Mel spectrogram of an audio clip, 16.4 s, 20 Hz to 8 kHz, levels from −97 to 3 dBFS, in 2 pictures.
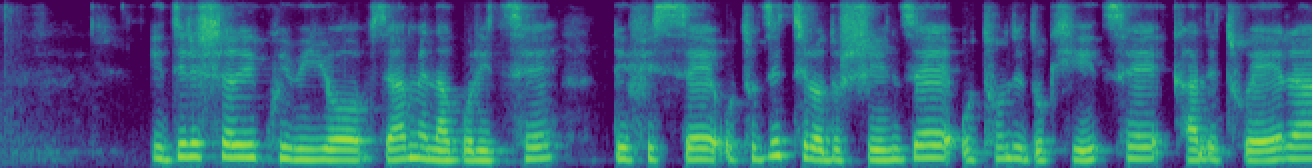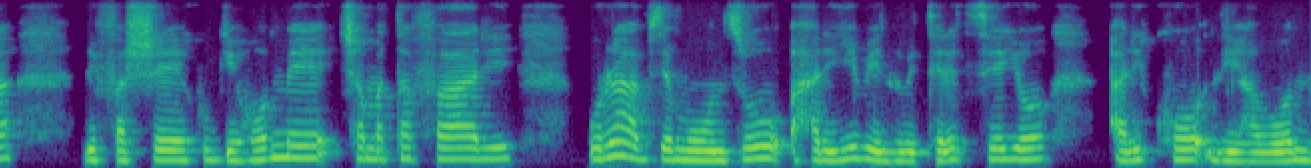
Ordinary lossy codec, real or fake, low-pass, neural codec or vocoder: Opus, 32 kbps; real; 7.2 kHz; none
